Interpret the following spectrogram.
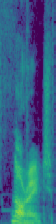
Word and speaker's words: Norwich: stir leicester worcester gloucester w at the start of the final syllable is silent norwich beric southwark er is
